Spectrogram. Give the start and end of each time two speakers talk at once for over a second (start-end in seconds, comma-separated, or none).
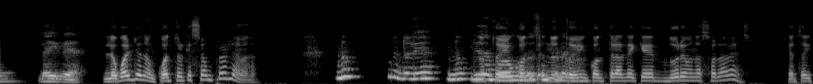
4.7-5.9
